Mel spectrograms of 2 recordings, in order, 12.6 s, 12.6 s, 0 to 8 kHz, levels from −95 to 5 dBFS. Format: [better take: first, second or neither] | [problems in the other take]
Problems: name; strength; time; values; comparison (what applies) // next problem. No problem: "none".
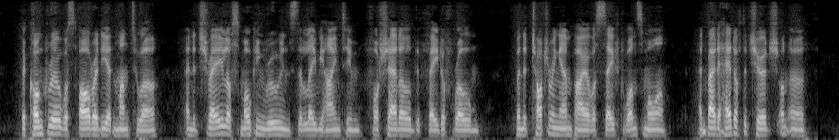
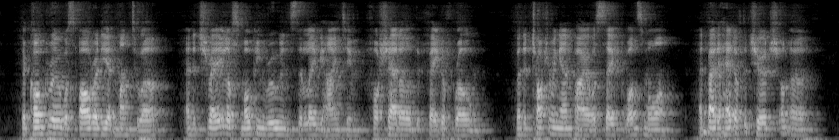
first | room echo; dies away in 0.6 s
